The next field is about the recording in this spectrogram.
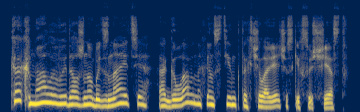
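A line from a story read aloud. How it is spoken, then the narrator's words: Wistful drawl. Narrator (Russian): тоскливо протянула она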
